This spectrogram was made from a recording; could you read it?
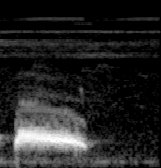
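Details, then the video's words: Single long, even coo from a spotted dove decoy, heard in the afternoon while luring wild birds down to the ground. Brief, with a quiet background. "TEKUKUR PIKAT NEKAN,AGAR BURUNG LIAR TURUN TANAH"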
